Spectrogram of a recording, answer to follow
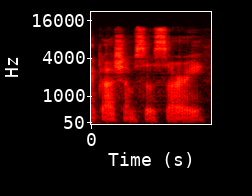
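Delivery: near-whispered, real sorrow; hushed sympathy. Real, not acted. She murmurs sorry to a grieving viewer, hushed. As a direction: breathe the apology softly. Sympathy after parents' death comment.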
